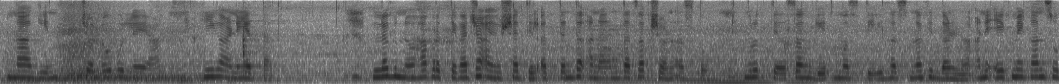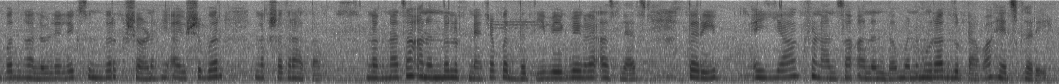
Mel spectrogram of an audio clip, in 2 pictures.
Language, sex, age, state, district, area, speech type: Marathi, female, 18-30, Maharashtra, Kolhapur, urban, spontaneous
